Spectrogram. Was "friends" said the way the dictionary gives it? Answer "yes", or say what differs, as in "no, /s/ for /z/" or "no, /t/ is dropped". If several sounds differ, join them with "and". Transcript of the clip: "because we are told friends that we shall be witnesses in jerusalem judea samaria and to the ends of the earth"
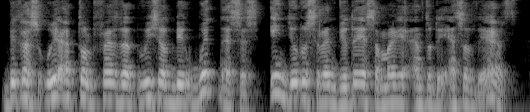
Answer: no, /ɹ/ is dropped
